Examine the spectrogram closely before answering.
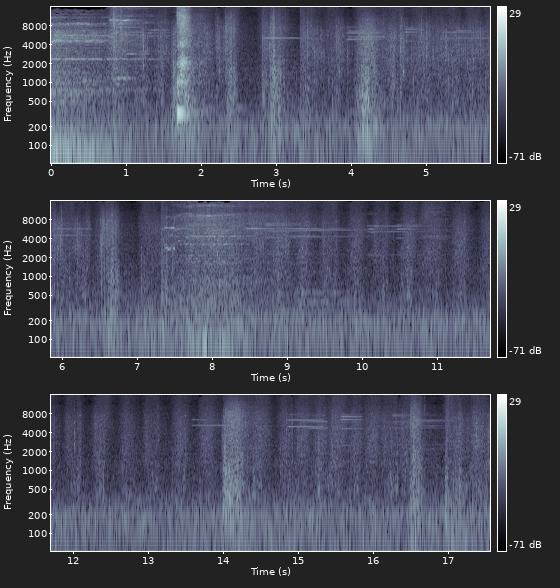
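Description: Footsteps patter quickly across a hard stone floor.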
